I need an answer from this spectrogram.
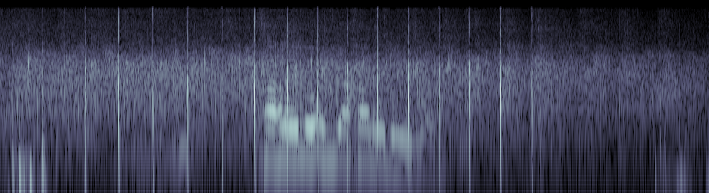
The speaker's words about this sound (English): Would you clap your hands and thank him right now?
